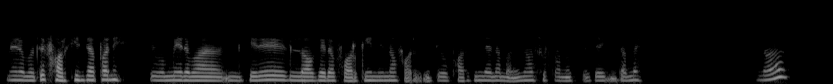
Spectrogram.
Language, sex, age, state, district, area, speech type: Nepali, female, 30-45, West Bengal, Kalimpong, rural, conversation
